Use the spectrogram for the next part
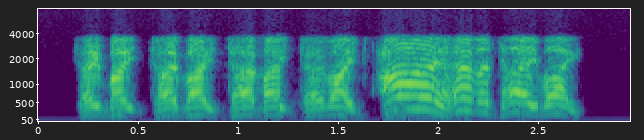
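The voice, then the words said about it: Mock Irish accent. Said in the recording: “You reverted to an Irish accent... You always sound Irish in a tongue twister.”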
